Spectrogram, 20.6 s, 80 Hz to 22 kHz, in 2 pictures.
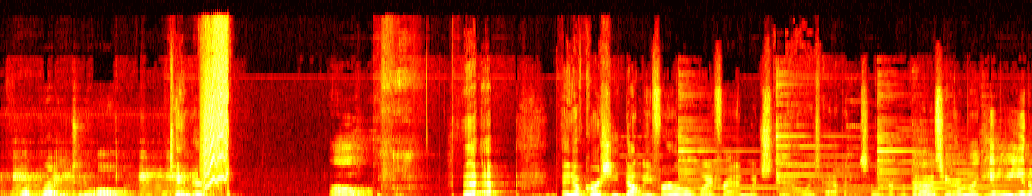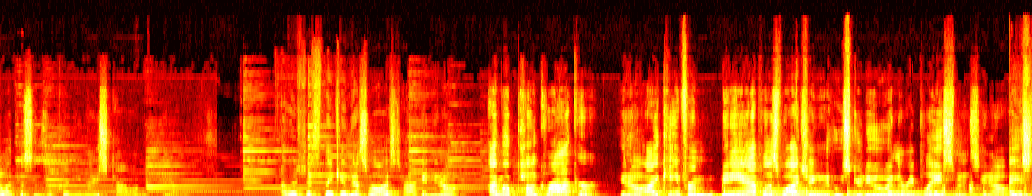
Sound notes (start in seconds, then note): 1.9 record screeches; 4.6 interviewer laughs; 12.1 bells ringing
